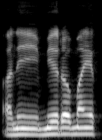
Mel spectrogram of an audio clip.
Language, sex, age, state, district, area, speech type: Nepali, male, 45-60, West Bengal, Darjeeling, rural, spontaneous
